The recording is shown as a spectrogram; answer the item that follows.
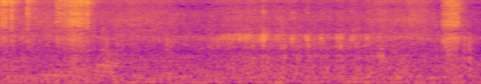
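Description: Battery-powered handheld milk frother whirring in a glass of milk, whisking it into foam, with a brief rattle at first and then a steady high whine.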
